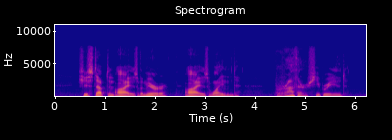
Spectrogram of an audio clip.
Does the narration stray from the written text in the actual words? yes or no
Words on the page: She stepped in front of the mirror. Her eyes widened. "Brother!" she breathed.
yes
